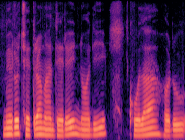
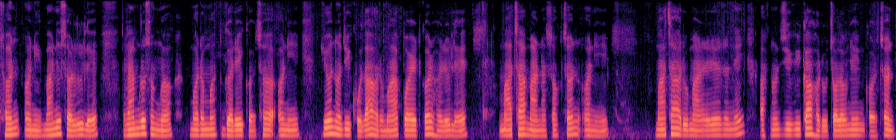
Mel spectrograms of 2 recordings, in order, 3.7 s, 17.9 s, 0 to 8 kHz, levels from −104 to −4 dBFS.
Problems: background sounds at intervals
